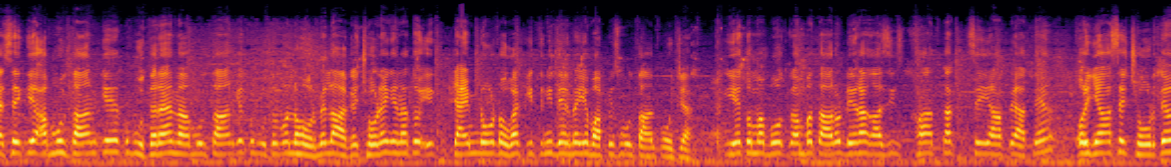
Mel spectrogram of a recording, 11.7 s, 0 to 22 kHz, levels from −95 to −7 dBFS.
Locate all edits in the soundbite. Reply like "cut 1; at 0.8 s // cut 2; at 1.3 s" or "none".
cut 1; at 7.1 s // cut 2; at 10.6 s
